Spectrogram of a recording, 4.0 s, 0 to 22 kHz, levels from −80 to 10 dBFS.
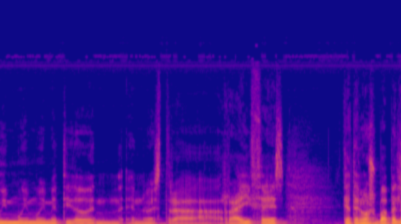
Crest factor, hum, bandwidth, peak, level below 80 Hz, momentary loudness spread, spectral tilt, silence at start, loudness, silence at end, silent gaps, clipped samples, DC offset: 18 dB; none; 17 kHz; -4 dBFS; -48 dBFS; 10 LU; -6.5 dB/octave; 0 s; -24 LUFS; 0 s; none; under 0.1%; under 0.1%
